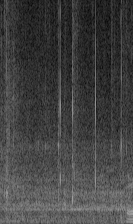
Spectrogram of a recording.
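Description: Steady road and engine noise heard from inside a moving car, with a few light clicks.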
